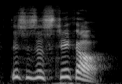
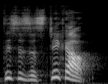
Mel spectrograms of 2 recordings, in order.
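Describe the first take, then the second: First: It is said in a put-on English accent. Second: It is said in a plain Australian accent.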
